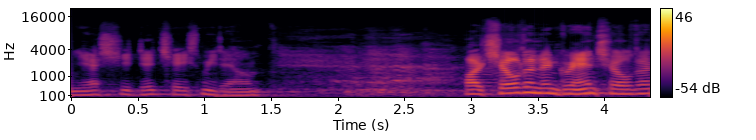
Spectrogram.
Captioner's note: laughter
